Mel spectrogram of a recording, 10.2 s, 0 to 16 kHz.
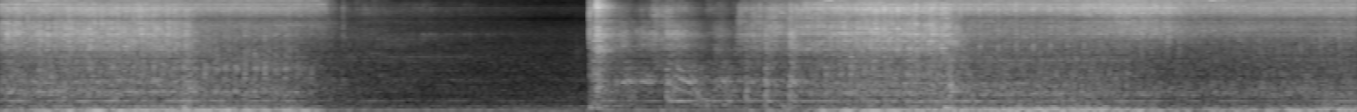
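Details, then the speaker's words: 1969 Ford Mustang Mach 1 with a 351 V8, first start after sitting for decades: catches after a pause and settles into an uneven, lumpy, surging idle; it needs a little more fuel. Rough running. "All right. Needs a little bit more fuel."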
